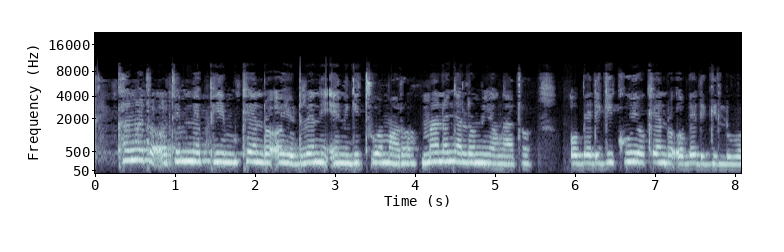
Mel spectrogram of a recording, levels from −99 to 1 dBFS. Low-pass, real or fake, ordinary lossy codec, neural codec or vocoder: 9.9 kHz; real; AAC, 32 kbps; none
